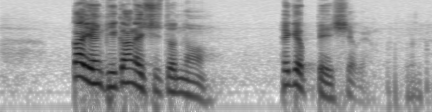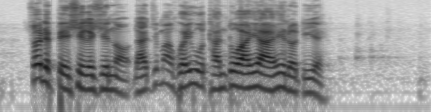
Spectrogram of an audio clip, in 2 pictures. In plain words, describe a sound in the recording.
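A middle-aged man speaks with animation through a microphone and loudspeaker.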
